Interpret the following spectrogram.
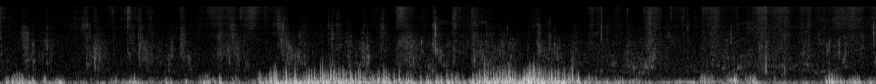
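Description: Wind buffeting the microphone in two long gusts, with rustling steps through dry rice stubble and grass.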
